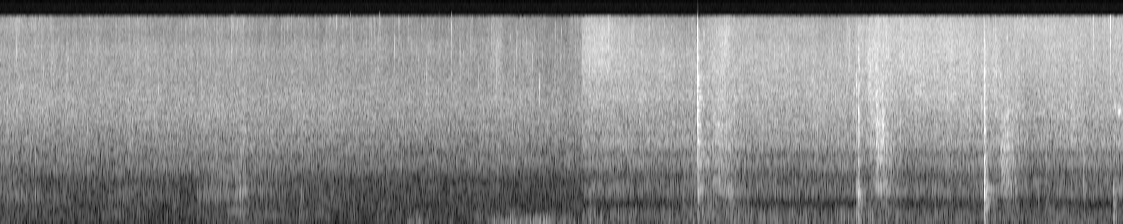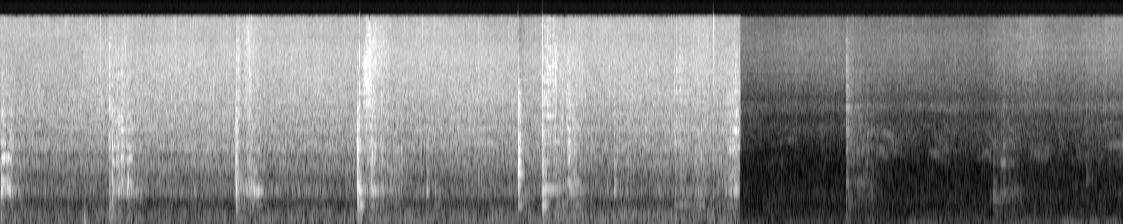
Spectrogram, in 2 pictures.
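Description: Chicken, masala and freshly added onions sizzling in oil on a tawa, while a spatula stirs and scrapes against the pan about every second and a half. The sizzling grows louder about a third of the way in, then cuts off suddenly near the end, leaving near silence.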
